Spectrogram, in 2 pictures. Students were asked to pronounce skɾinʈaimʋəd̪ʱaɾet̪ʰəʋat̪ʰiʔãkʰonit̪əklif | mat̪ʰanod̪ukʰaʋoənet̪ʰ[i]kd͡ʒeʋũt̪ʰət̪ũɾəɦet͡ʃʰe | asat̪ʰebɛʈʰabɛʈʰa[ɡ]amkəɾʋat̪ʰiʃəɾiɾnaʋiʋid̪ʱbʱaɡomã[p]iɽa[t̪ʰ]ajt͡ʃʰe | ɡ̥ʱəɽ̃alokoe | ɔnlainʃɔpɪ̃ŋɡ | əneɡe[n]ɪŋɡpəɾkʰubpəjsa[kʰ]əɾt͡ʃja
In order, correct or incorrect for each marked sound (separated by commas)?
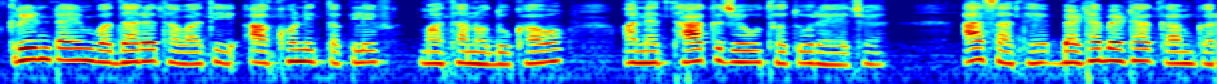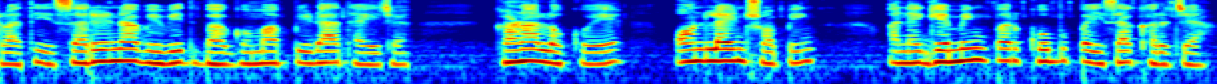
incorrect, incorrect, correct, correct, incorrect, correct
